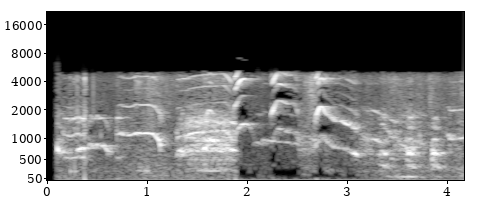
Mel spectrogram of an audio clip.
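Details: Cane Corso Mastiff puppies whimpering and whining: a run of high, wavering, tonal cries that rise and fall, some long and drawn out, others short and bent, overlapping one another with brief gaps.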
